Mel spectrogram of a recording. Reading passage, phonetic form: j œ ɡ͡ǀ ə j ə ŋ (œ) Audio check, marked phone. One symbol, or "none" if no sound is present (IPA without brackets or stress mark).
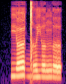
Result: ə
